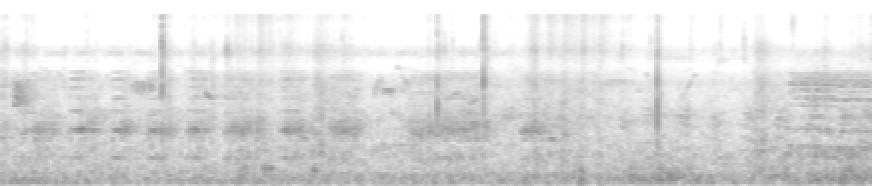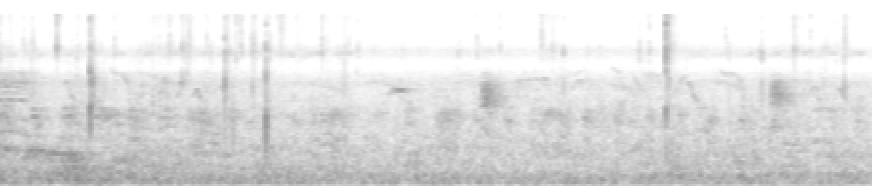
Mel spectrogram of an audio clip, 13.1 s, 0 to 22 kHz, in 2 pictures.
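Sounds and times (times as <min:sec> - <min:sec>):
background hubbub: 0:00.0 - 0:13.0.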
